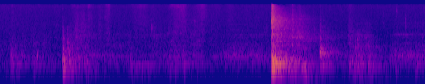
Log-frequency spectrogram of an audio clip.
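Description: Work handling noise: a soft knock about a second in, then a sharp, loud knock with a short ring-out about three and a half seconds in.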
